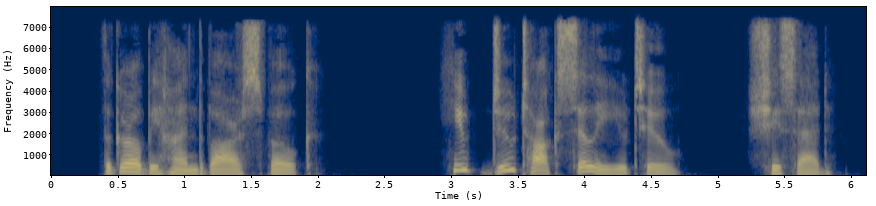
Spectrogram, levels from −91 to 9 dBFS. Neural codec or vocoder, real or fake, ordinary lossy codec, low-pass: none; real; AAC, 48 kbps; 7.2 kHz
